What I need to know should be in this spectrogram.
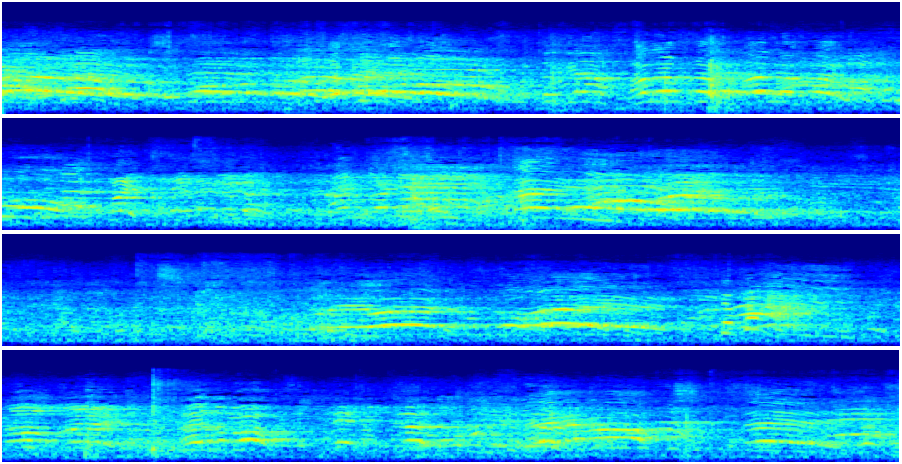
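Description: A crowd shouts and cheers loudly in a large hall.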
